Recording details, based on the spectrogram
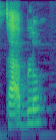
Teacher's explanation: as you notice the time for each syllable in French is almost the same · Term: syllable time language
